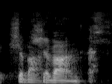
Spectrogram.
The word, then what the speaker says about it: Siobhan: One, two, three, Siobhan.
